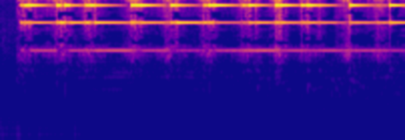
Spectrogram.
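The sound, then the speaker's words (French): A bicycle bell rings rapidly and repeatedly, around ten bright metallic dings in a quick, steady rhythm, loud and clear with no talking, after a brief low rumble at the start, as a woman cycles to the fields with a baby on her back along a road through the Mandingar quarter of Bangassou. “Coup de klaxon, céder le passage,”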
